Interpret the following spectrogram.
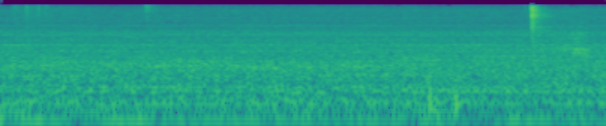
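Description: Steady background rumble with a hiss, even in level throughout.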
